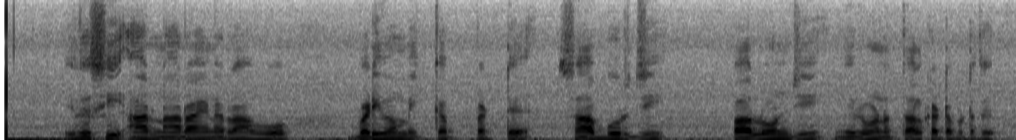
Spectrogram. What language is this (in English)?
Tamil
